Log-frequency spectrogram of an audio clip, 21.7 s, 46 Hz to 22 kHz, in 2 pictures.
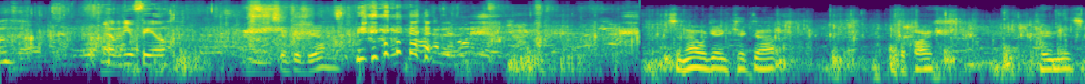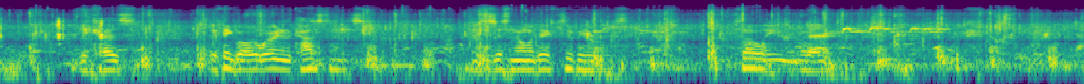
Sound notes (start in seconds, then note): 3.9 laughs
